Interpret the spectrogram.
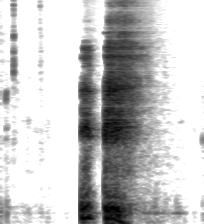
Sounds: Throat clearing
